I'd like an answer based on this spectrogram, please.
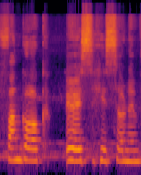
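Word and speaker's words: van Gogh: Vincent Fangok.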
